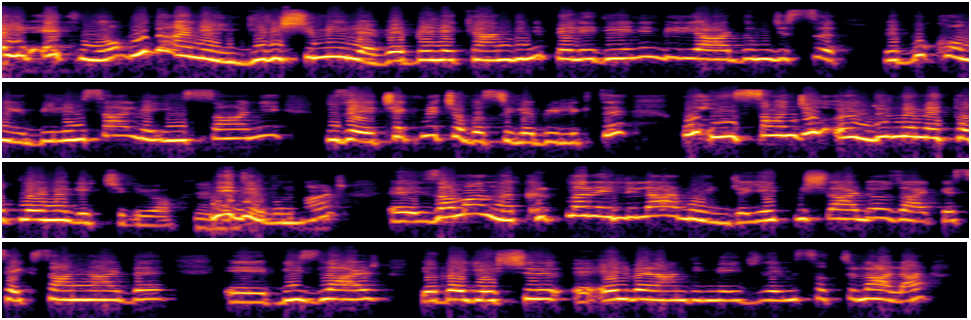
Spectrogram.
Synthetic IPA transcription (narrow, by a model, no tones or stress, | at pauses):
hajɯɾɛt̪mijo̞bud̪æɾne̞jinɟiɾiʃimijlʲɛvɛbe̞lʲecʰænd̪inibe̞lʲe̞d̪ije̞ninbiɾjaɾd̪ɯmd͡ʒɯsɯ | vɛbukʰo̞nujubilʲimsælʲvɛinsaːni | d̪̥yze̞jɛt͡ʃʰɛcmɛt͡ʃʰabasɯjlˠabiɾlʲict̪ʰɛ | b̥uʔinsand͡ʒɯlˠø̞lʲd̪yɾmɛmɛt̪ʰo̞t̪lˠaɾɯnaɟe̞t͡ʃʰilʲijo̞ned̪iɾbunlˠaɾ̥ | zamanlˠakʰɯɾklˠaɾɛlʲːilʲæɾbo̞jund͡ʒajɛt̪̚miʃlʲæɾd̪ɛø̞zælʲːiclʲɛsɛcsænlʲæɾd̪ɛː | bizlʲæɾ | jad̪ajaʃɯɛlʲve̞ɾænd̪inlʲe̞jid͡ʒilʲe̞ɾimishat̪ʰɯɾlˠaɾlˠaɾ̥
